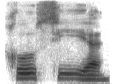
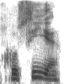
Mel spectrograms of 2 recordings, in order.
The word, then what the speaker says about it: Rússia: You might be thinking what's the point of having an accent on vowel U if the sound does not change? The reason is to set the stressed syllable, and without it the word would sound Rusia.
